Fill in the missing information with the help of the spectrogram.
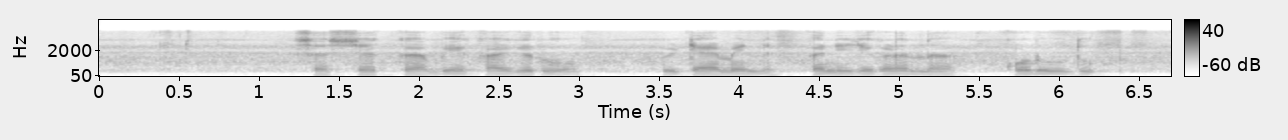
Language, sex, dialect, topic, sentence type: Kannada, male, Dharwad Kannada, agriculture, statement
